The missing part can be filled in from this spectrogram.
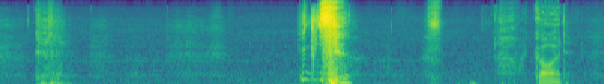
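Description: A quick inhaled build-up followed by one loud explosive burst, then soft voice sounds; a single sneeze.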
